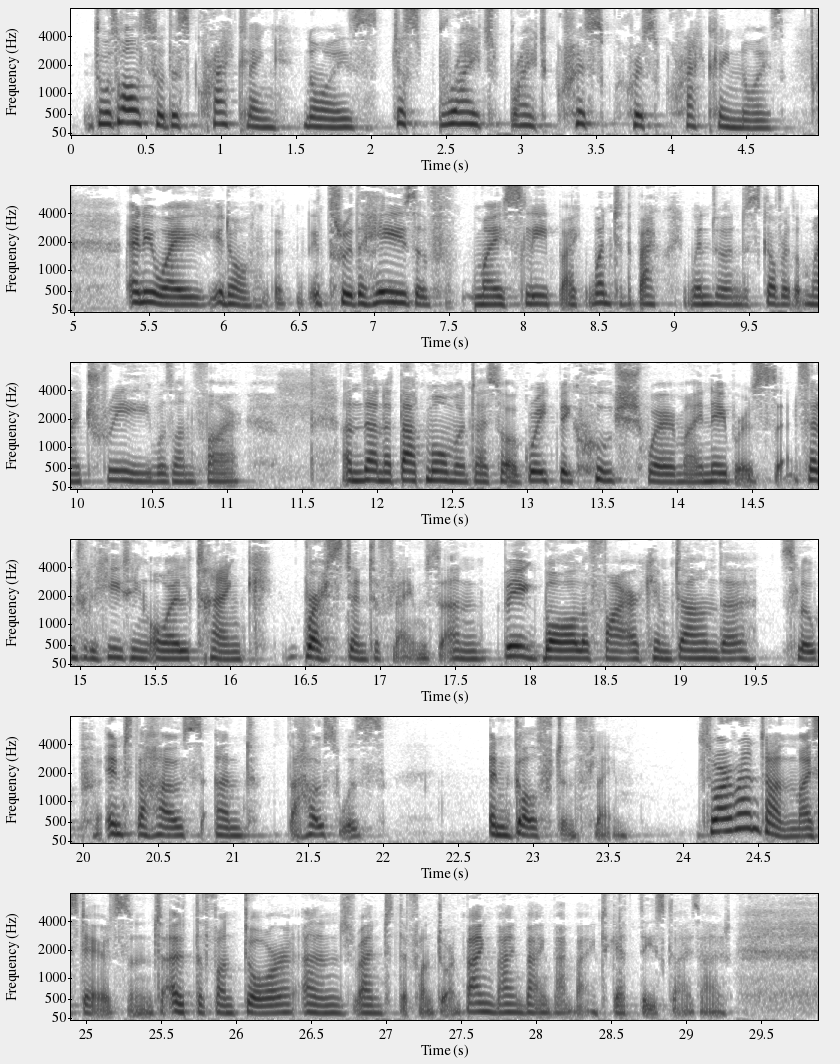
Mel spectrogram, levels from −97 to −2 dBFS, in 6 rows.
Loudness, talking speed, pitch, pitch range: -26 LUFS, 210 wpm, 195 Hz, 185-220 Hz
